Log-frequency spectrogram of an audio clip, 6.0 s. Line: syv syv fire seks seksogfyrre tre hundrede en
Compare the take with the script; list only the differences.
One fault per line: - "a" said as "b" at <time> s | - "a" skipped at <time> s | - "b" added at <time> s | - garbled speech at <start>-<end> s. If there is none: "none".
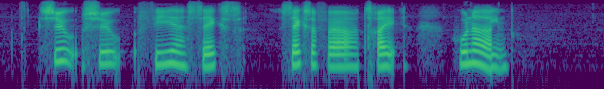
none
